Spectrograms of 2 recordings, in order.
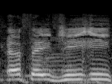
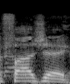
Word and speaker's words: Fage: Go with the Fage. I believe that's how you say it. Fage.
